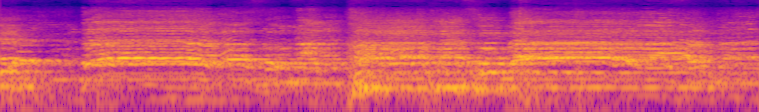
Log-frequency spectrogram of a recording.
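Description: All-male a cappella choir singing in isicathamiya style, voices in close harmony holding long chords. The phrases break off briefly just after the start and again about two and a half seconds in, then carry on.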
